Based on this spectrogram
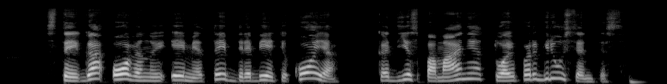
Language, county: Lithuanian, Kaunas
